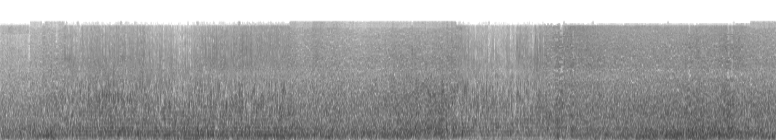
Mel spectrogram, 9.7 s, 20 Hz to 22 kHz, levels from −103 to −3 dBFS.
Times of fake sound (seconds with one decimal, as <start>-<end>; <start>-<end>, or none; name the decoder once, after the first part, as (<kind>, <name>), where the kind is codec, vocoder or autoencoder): 0.8-3.6 (vocoder, BigVGAN v2); 5.7-6.8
